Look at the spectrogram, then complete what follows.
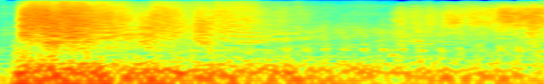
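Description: A Hellfire missile strike explosion bursts in sharply and loudly, then rolls on as a heavy, booming rumble that fills the next few seconds without fading. No voices are heard.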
